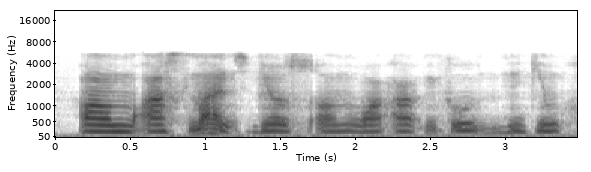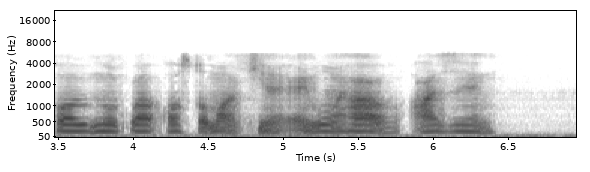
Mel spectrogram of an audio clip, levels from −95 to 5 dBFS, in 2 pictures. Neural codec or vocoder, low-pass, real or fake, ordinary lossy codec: autoencoder, 22.05 kHz, a latent of 192 numbers a frame, VITS, trained on many speakers; 5.4 kHz; fake; AAC, 24 kbps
